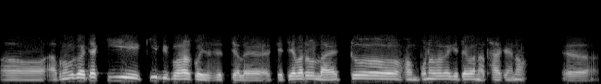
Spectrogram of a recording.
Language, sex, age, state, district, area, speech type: Assamese, male, 30-45, Assam, Sivasagar, rural, conversation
